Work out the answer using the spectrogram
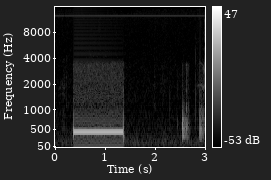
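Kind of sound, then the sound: signal or alarm, telephone ringback tone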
